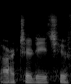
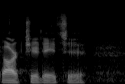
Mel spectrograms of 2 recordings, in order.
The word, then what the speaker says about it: Arttu: But, like, coming to here, people obviously pronounce it more like R2-D2. And back home, it's a little different.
